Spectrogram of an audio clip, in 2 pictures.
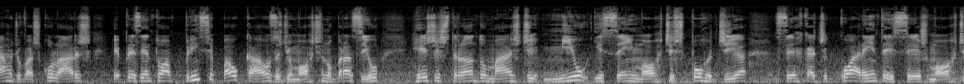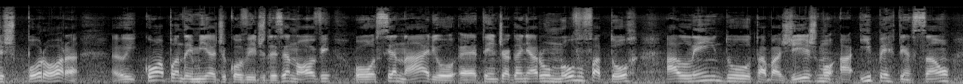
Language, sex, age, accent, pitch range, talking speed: Portuguese, male, 30-49, Brazilian, 110-145 Hz, 135 wpm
